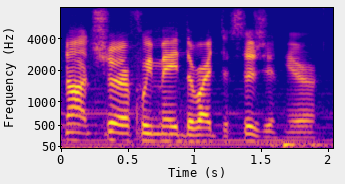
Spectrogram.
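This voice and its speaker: A man voicing an argumentative free-market minister in a fan reading of a political game, formal but slightly halting. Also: fairly high pitch, pushed and bright, poor audio. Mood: argumentative, insistent. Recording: music behind the voice.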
